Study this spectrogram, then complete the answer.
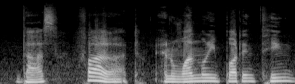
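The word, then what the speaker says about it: Fahrrad: say bike in German this one called thus farat thus farat and one more important thing that you have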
